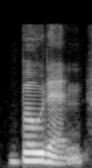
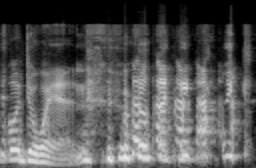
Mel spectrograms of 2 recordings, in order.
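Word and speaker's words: Bowdoin: Yeah, I um I appreciate that they used Bowden here because for everybody listening, it is spelled B O W D O I N pronounced Bowden, not Bodan.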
